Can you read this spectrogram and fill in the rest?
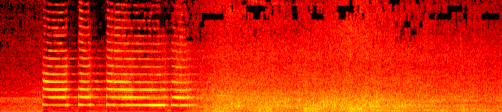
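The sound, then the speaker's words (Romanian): A train horn sounds in several loud, closely spaced blasts, then gives way to the steady, rushing roar of a passing diesel train built at the Electroputere factory in Pașcani. No one speaks. “Tren diesel făcut la Pașcani Da, fraților, la noi, la Pașcani La electroputere Pașcani Arată așa”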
